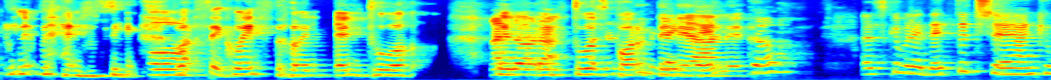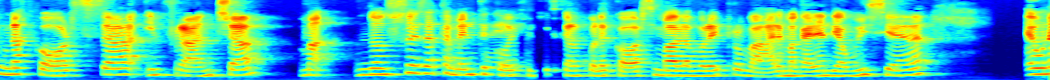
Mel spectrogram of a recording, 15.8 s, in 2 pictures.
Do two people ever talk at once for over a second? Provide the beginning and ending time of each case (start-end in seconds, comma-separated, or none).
3.7-5.6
